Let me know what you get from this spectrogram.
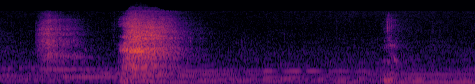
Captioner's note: Jim laughs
